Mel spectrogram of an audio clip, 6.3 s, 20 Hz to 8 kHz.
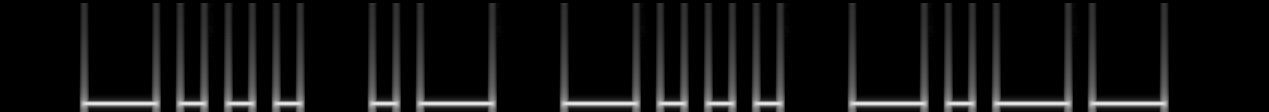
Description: Morse code, heard as a keyed tone, about 10 wpm, 250 Hz. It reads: BABY
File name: morse / morse-training-10WPM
